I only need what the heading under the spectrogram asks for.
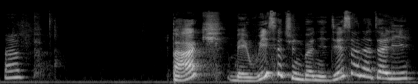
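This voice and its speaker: Woman, high bright voice, chatty crafting live host, bubbly, talks to viewers while working. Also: sing-song, measured pace, breathy edge. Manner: chatty and bubbly, reads and answers viewer comments, laughs often. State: slightly losing her voice, coughing.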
